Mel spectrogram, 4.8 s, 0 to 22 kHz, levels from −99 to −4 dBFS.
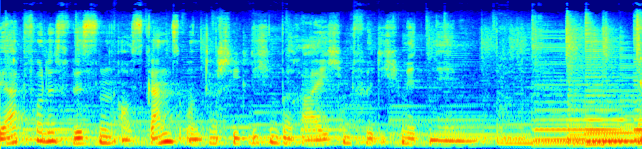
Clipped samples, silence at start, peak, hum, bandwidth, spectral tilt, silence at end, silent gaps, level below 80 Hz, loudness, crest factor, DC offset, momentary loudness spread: under 0.1%; 0 s; -10 dBFS; none; 16.5 kHz; -4.5 dB/octave; 0 s; none; -78 dBFS; -27 LUFS; 16 dB; under 0.1%; 8 LU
